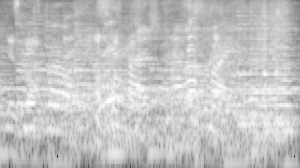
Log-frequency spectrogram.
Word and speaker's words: Lisboa: Lisboa.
